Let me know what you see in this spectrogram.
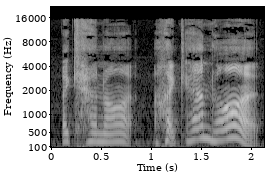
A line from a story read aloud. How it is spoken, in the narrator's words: cried Marianne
